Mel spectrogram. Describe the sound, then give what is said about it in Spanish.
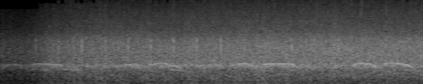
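A large crowd of Mallorca football supporters at El Sadar stadium applauds and cheers steadily, a dense wash of clapping with rising voices and occasional whistles, building quickly and staying loud throughout. “Está la afición del Mallorca, gritando bien ayer y aplaudiendo a Luis Sanjurjo.”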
